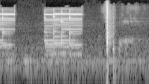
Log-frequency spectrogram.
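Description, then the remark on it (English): A phone gives a short electronic tone, then a longer one, a low-battery shutdown chime as its battery dies, followed by a sharp click. Fairly loud, with no talking. “And my phone just died.”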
